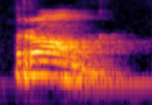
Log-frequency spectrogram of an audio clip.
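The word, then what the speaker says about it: wrong: रॉन्ग, गलत। इन सब letters में आप देखें, वर्ड्स में आप देखें कि जो डब्ल्यू का लेटर है वो साइलेंट है।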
